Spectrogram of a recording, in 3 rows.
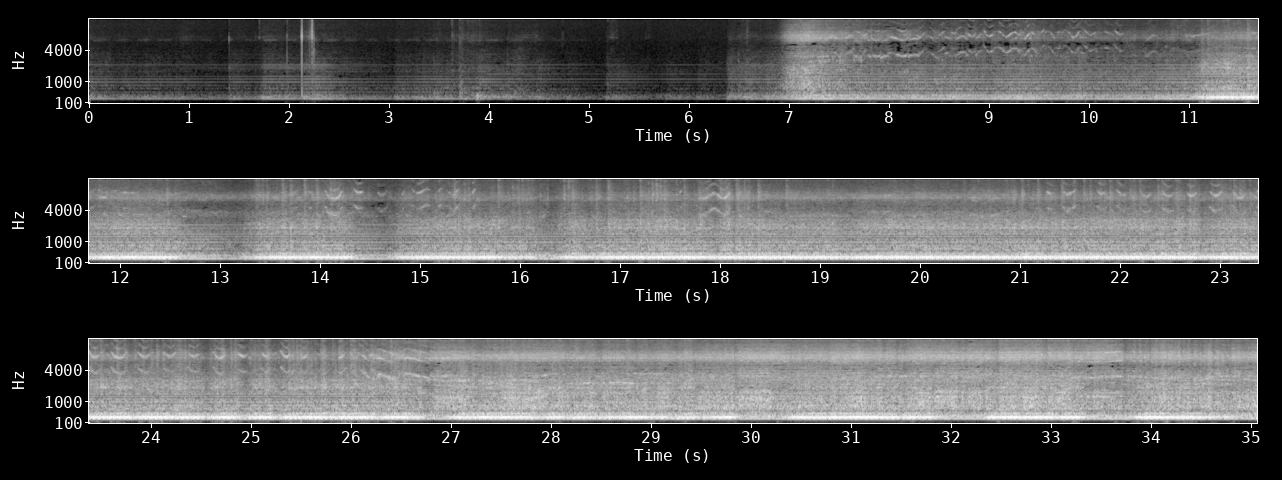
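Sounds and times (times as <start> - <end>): hot air station fan hum: 7.0 - 35.0.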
